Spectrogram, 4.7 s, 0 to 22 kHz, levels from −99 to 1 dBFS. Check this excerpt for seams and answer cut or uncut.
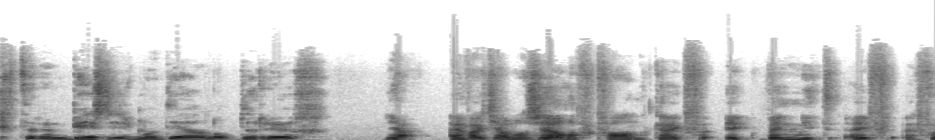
cut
